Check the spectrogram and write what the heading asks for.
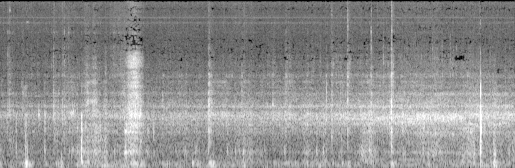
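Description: Bicycle ride on a city street heard from the bike: steady road and wind noise with scattered clicks and rattles, a brief hiss about two and a half seconds in, and one sharp click just before the end.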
